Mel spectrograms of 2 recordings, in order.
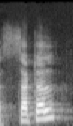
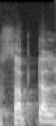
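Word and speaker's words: subtle: Obvious एगजियस या फिर glaring और इसका एंटो हो जाएगा सटल। इसको सबटल नहीं बोलते हैं। सटल बी साइलेंट है।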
